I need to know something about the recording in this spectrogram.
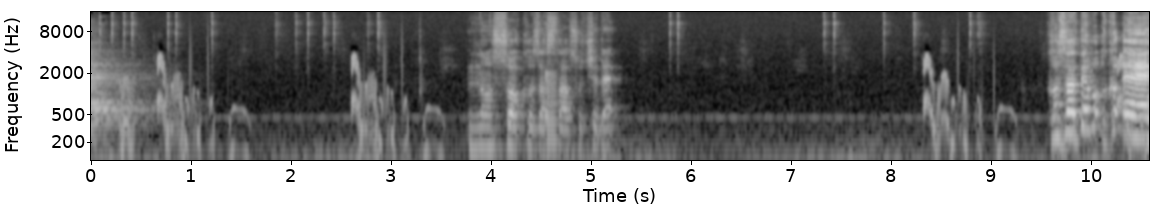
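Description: Short electronic tones chime in quick runs.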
